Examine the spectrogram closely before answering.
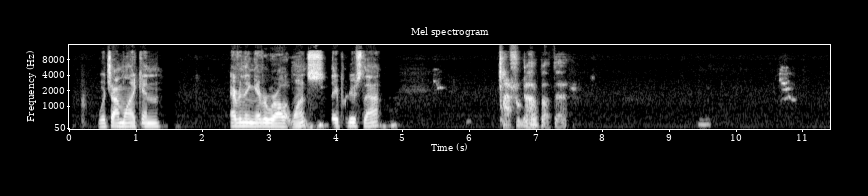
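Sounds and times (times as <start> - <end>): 
speech: 0.4 - 1.4, 2.4 - 4.9, 6.5 - 7.6, 9.4 - 9.7
kitten meowing: 10.6 - 10.9.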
